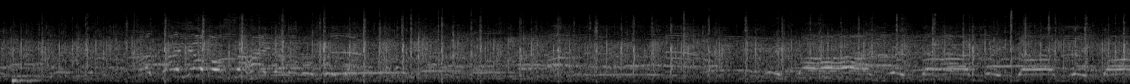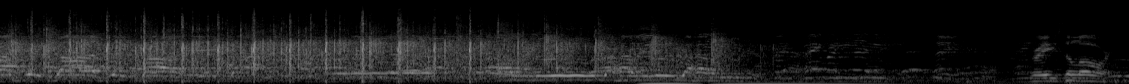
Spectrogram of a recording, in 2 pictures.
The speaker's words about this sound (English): Clap your hands, oh you people. Shout unto God with a voice of triumph.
